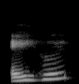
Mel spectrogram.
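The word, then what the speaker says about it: Ehud: 164 after that this means um a deliverer eood the son or his name is pronounced ahood a he's a deliverer okay um he's an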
